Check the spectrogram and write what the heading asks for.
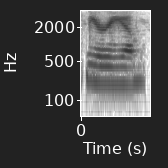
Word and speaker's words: Miriam: My name is Miriam.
